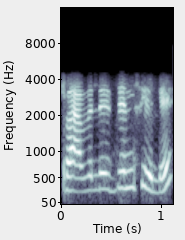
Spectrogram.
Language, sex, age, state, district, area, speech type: Malayalam, female, 18-30, Kerala, Kottayam, rural, conversation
